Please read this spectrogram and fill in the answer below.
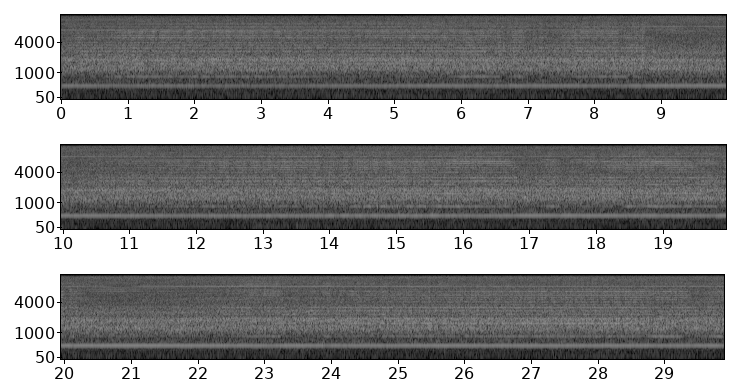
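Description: Dremel rotary tool with a fine pointed bit running at a steady speed with a steady whine, grinding through the paint and outer layer of a painted artificial duck head.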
